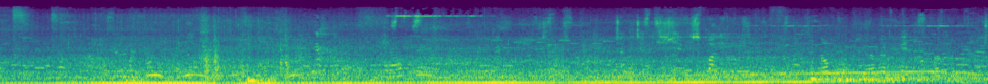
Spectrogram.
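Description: A man speaks to the crowd through a loudspeaker.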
